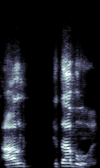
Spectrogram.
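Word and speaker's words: الكتابُ: এইখানে এটা উচ্চারণ করেন আল কিতাব না না পুরোটা পড়তে হবে পুরোটা আল কিতাবু হ্যাঁ আমাদের এই ক্লাসে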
